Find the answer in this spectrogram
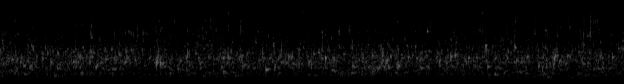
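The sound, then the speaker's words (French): A river murmurs and flows steadily, a continuous bright rush of water with small bubbling ripples, even in level throughout, with no voices present. “Le chant de la rivière ravit vos oreilles et se mêle au gazouillis joyeux des oiseaux.”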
